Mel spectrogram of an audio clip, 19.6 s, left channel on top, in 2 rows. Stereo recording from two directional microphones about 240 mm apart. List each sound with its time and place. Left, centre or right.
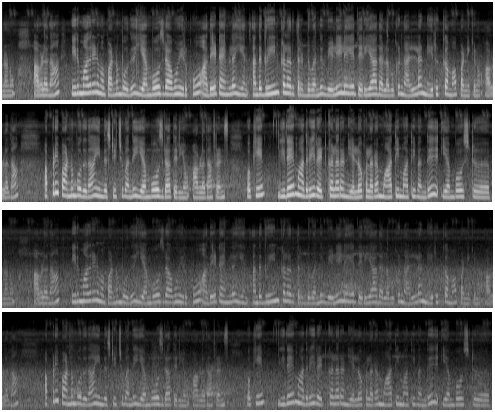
0.6 s a woman's voice: left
